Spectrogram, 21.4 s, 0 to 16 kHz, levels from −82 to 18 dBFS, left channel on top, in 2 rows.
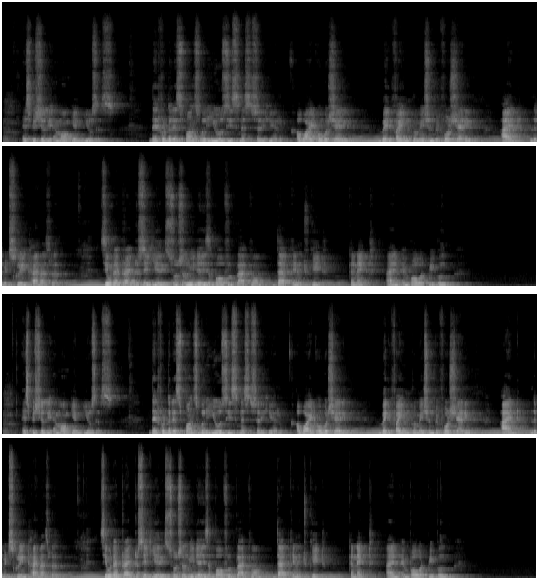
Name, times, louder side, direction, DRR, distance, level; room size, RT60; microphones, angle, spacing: voice 1, 0.4-2.2 2.9-5.6 5.9-7.0 7.5-9.4 10.0-11.8 12.7-17.1 17.6-18.1 18.4-19.6, equal, 75° right, 2 dB, 2.3 m, -25 dB
sound 1, 6.3-17.6, equal, 20° right, 5.4 m, -37 dB
28.5 x 10.0 x 4.1 m, 1.2 s
head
